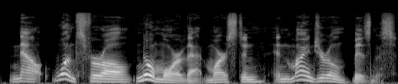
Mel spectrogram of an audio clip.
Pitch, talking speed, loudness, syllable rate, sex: 130 Hz, 210 wpm, -18 LUFS, 4.8 syllables/s, male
